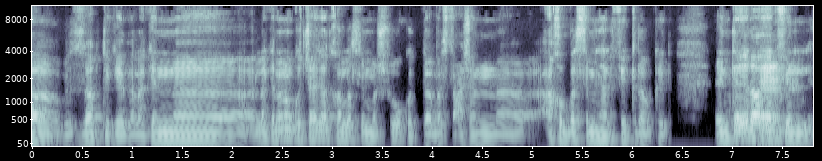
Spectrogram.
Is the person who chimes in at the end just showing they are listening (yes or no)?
no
